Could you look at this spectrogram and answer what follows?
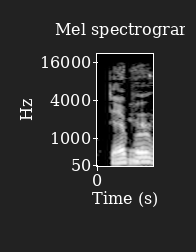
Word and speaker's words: Deborah: deborah very good there deborah rhymes with zebra ah yes the old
